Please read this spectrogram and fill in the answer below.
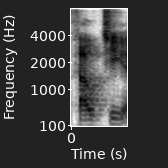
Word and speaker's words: Fauci: His name is Fauci, I think it's pronounced.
